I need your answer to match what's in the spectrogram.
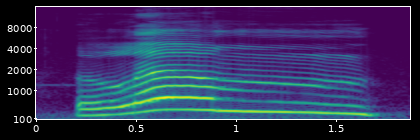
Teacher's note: O Lan é a antepenúltima sílaba tônica e classificamos em proparoxítonas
